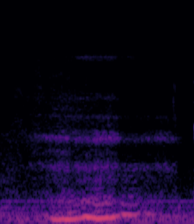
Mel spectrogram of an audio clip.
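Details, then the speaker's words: Great Dane napping on a sofa, snoring while dreaming and wiggling nose and toes: a single deep, rumbling snore on one breath. "that a nice snore? It's a very pretty snore. This is the snore cam."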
